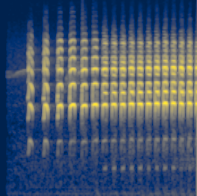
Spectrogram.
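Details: Woodpecker giving a fast series of about sixteen harsh, nasal, evenly spaced notes, beginning with a faint thin whine and then repeated roughly six times per second at steady loudness, with nothing else audible.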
